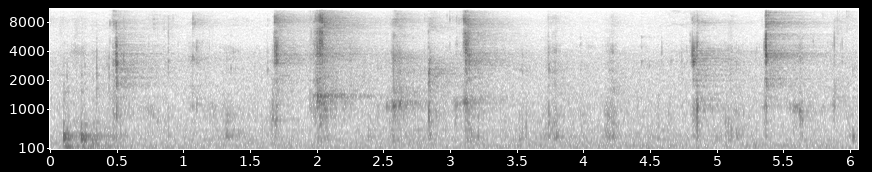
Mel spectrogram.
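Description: A cucumber crunches as a man bites into it.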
